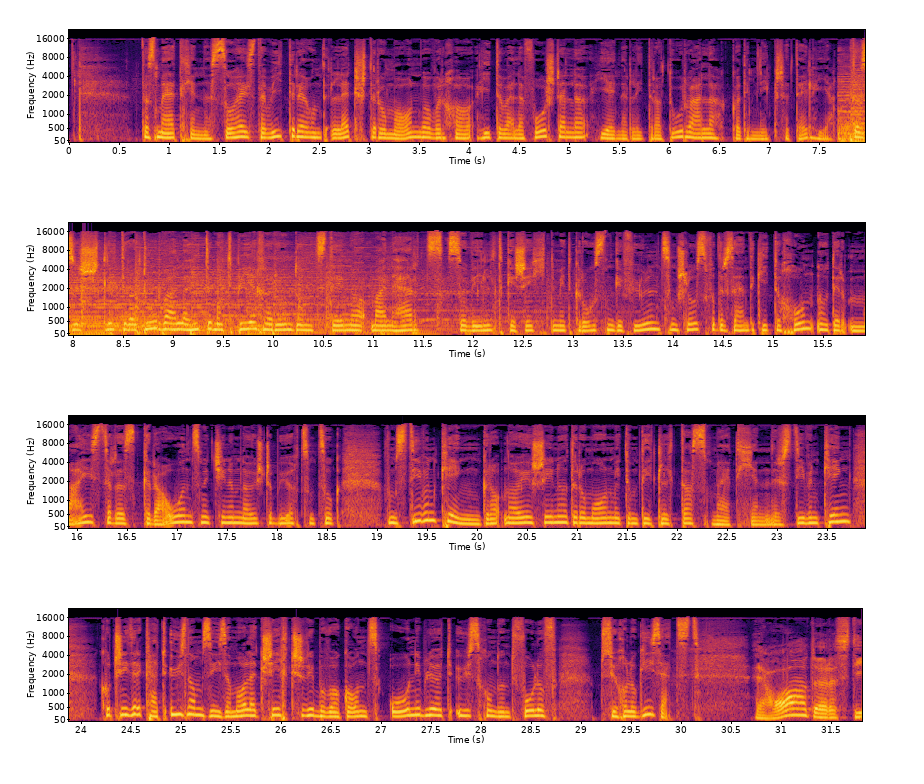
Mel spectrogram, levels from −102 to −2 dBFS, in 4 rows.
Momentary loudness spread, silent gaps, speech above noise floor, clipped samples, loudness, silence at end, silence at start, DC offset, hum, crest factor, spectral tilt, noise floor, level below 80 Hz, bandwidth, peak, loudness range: 7 LU; none; 25 dB; under 0.1%; -15 LUFS; 0 s; 0.05 s; under 0.1%; none; 16 dB; -4.5 dB/octave; -40 dBFS; -34 dBFS; 16.5 kHz; 0 dBFS; 4 LU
